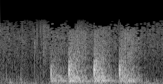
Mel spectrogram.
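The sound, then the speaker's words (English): Four firm knocks on the door of room 6 at the head of the stairs, in a quick, even rhythm, each a dull, hollow thud with a short ring-off, heard alone with no talking. “Knock on the door.”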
